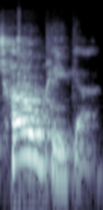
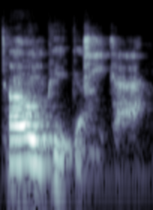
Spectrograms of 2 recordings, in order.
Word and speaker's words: Topeka: You gotta pronounce it toe, like your feet. Topeka. Topeka.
